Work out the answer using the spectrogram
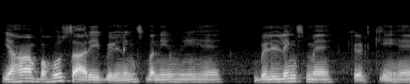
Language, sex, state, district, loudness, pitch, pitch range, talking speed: Hindi, male, Uttar Pradesh, Lalitpur, -16 LUFS, 115 Hz, 110-125 Hz, 160 wpm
